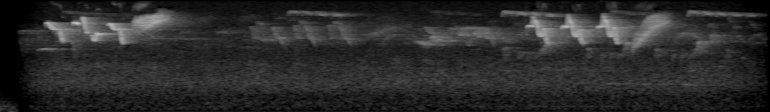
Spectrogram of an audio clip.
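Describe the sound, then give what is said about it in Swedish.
A songbird sings alone: a quick, high twittering trill, then softer, buzzier notes, then a second bright run of rapid chirps fading out. No voices. “Och, och, och, det, sjung, det är liksom en liten trudelutt följt av en lite strävare ton.”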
